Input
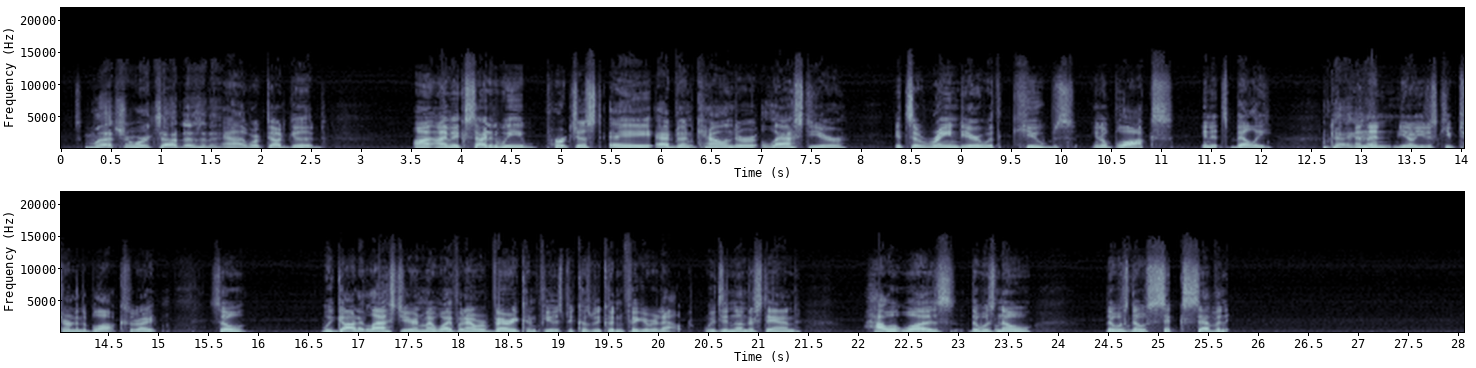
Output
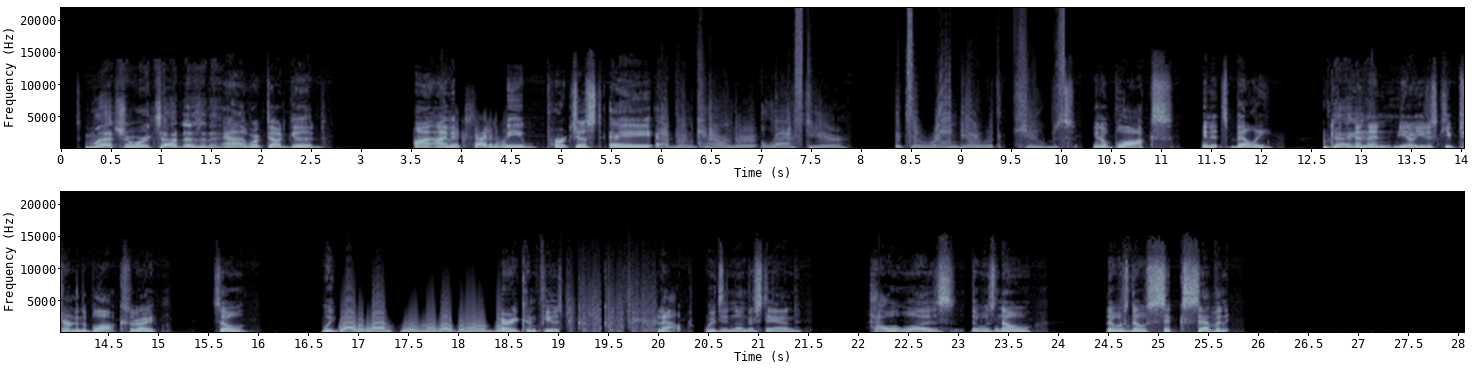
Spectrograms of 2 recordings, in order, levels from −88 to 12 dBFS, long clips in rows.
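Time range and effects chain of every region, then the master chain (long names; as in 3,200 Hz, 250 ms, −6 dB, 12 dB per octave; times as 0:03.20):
0:03.92–0:04.45: high-pass filter 350 Hz + head-to-tape spacing loss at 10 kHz 44 dB + highs frequency-modulated by the lows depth 0.21 ms
0:05.96–0:10.03: phase distortion by the signal itself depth 0.36 ms + downward compressor, threshold −32 dBFS
0:11.82–0:12.65: low-pass filter 9,700 Hz + flat-topped bell 4,500 Hz −15.5 dB 1.1 octaves
0:16.77–0:18.43: Butterworth low-pass 1,100 Hz 48 dB per octave + tube saturation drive 24 dB, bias 0.75
0:19.00–0:19.99: one scale factor per block 3 bits + band-pass filter 760–5,000 Hz + downward compressor 16 to 1, threshold −36 dBFS
0:20.58–0:23.44: parametric band 85 Hz +4.5 dB 2.5 octaves + downward compressor 10 to 1, threshold −19 dBFS + phaser with its sweep stopped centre 500 Hz, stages 4
whole clip: noise gate −45 dBFS, range −22 dB; downward compressor, threshold −19 dBFS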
